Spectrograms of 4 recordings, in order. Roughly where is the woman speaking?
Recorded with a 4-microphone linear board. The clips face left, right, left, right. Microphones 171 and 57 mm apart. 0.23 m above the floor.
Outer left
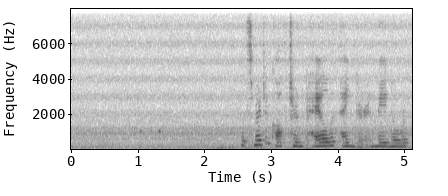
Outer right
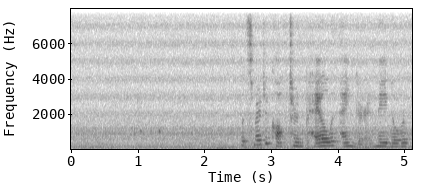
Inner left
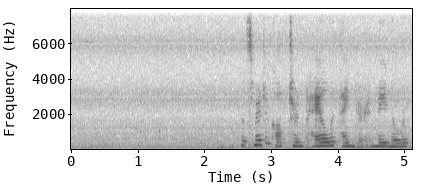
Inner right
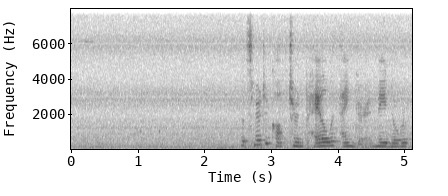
Centre.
